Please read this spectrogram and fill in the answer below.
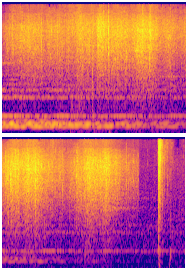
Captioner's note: leaves rustling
